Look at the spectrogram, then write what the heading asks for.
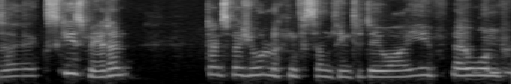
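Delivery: soft, teary, weepy voice. Voicing a cloaked figure who was crying in the corner, approaching you: tearful. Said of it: "wiping the tears from her eyes".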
